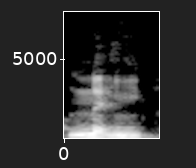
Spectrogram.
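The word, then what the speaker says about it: know: होता है मत या नहीं नो इस वर्ड में के भी साइलेंट है डब्ल्यू भी साइलेंट है साइलेंट का मतलब पढ़ा नहीं जाएगा उच्चारण नहीं करेंगे लिखा रहेगा ओके नहीं तो मीनिंग ही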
